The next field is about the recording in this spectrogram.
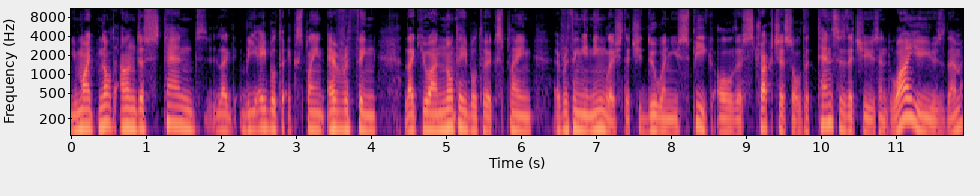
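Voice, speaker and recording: With a Polish accent, a man speaks at a moderate pace in a medium pitch with ordinary pitch variation, the sound dry and close with no echo. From Poland. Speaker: language teacher and Latin learner. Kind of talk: reaction video commentary. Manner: halting, with fillers and self-corrections.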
